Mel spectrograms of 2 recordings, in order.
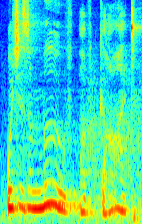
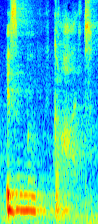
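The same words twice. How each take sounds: First: Said in the usual way. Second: Soft breathy whisper. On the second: Real, not acted. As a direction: whisper it reverently. Whispered repeat of the phrase.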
